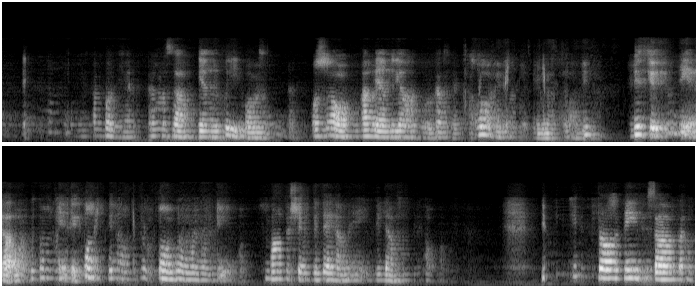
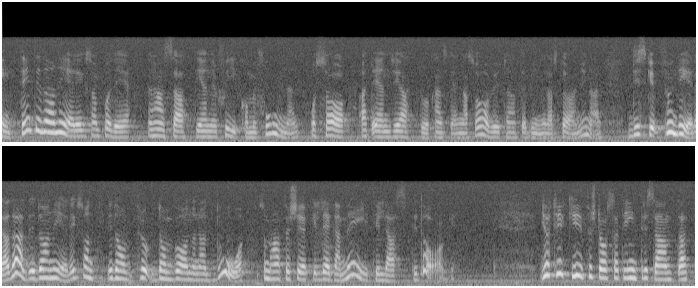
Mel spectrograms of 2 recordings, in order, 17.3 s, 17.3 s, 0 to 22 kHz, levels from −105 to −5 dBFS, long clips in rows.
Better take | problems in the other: second | noise reduction (neural mask model DeepFilterNet 3)

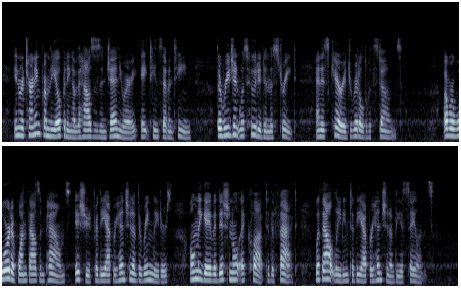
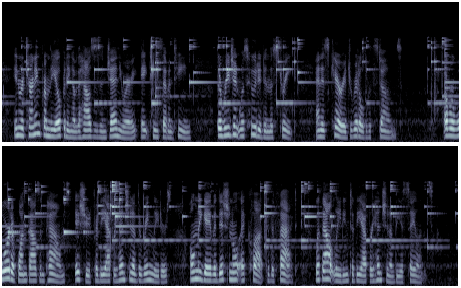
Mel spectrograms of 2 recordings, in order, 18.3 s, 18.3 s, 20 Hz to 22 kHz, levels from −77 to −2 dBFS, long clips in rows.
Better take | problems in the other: first | background sound (Wind chime); 5 dB below the speech

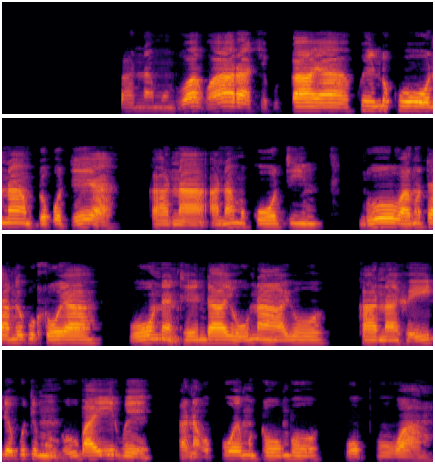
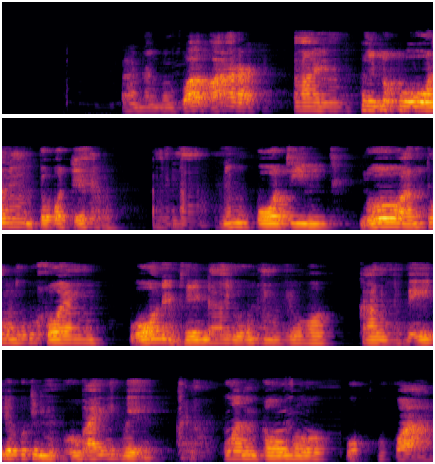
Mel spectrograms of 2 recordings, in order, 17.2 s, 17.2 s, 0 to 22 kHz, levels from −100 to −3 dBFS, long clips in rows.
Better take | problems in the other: first | noise reduction (neural mask model DeepFilterNet 3)

